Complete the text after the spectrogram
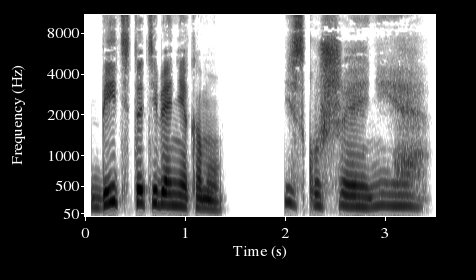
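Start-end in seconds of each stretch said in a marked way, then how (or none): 2.0-3.4 slow, soft sigh of a word; a hushed, sighing lament; sighing half-whisper. A narrator's reading. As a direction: breathe it out in quiet despair. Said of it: "с глубоким вздохом, полушёпотом".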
